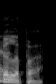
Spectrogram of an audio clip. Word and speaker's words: Phillipa: Phillipa. Accent on the first syllable.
